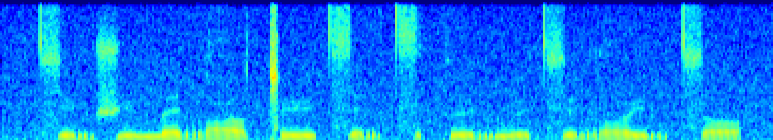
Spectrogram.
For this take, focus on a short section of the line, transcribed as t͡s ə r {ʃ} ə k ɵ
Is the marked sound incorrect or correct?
incorrect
